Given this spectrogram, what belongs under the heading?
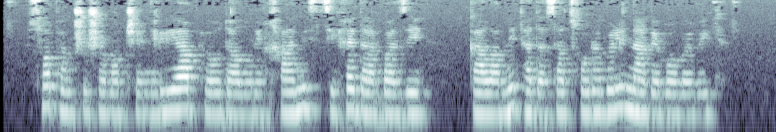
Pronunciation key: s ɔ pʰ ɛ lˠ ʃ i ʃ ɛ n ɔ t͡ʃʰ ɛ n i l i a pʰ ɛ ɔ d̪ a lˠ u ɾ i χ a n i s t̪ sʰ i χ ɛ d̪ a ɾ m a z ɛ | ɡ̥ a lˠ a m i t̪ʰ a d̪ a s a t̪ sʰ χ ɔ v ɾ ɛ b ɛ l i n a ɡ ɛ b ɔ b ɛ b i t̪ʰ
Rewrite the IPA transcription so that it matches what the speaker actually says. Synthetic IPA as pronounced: s ɔ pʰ ɛ lˠ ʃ i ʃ ɛ m ɔ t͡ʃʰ ɛ n i l i a pʰ ɛ ɔ d̪ a lˠ u ɾ i χ a n i s t̪ sʰ i χ ɛ d̪ a ɾ b a z i | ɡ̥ a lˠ a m i t̪ʰ a d̪ a s a t̪ sʰ χ ɔ v ɾ ɛ b ɛ l i n a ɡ ɛ b ɔ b ɛ b i t̪ʰ

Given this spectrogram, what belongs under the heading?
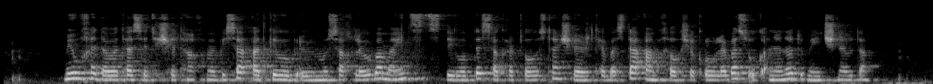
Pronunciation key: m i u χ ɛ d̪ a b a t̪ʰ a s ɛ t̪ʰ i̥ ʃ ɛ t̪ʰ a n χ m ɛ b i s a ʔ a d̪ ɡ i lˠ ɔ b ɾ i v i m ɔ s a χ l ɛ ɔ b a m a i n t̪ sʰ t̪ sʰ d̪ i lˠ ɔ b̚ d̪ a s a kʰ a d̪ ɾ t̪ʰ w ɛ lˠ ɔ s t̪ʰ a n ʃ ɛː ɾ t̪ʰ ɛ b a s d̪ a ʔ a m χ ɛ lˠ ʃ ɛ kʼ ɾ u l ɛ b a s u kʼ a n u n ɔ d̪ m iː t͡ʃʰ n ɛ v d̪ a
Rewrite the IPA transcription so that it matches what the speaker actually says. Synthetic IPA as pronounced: m i u χ ɛ d̪ a v a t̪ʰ a s ɛ t̪ʰ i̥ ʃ ɛ t̪ʰ a n χ m ɛ b i s a ʔ a d̪ ɡ i lˠ ɔ b ɾ i v i m ɔ s a χ l ɛ ɔ b a m a i n t̪ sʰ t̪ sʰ d̪ i lˠ ɔ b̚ d̪ a s a kʰ a ɾ t̪ʰ w ɛ lˠ ɔ s t̪ʰ a n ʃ ɛː ɾ t̪ʰ ɛ b a s d̪ a ʔ a m χ ɛ lˠ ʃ ɛ kʼ ɾ u l ɛ b a s u kʼ a n ɔ n ɔ d̪ m iː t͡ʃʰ n ɛ v d̪ a

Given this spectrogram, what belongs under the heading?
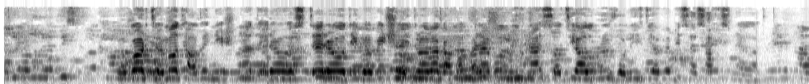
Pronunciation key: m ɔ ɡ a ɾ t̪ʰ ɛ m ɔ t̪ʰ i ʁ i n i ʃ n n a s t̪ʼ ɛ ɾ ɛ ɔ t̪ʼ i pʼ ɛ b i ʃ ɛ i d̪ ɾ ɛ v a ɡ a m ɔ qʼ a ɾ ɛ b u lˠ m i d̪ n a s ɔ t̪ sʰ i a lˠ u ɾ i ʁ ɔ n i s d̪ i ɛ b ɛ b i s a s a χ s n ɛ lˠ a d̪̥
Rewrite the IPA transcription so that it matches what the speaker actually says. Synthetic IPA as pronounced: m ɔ ɡ a ɾ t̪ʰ ɛ m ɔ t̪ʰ a ʁ i n i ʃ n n a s t̪ʼ ɛ ɾ ɛ ɔ t̪ʼ i pʼ ɛ b i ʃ ɛ i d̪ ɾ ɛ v a ɡ a m ɔ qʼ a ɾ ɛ b u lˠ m i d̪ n a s ɔ t̪ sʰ i a lˠ u ɾ i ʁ ɔ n i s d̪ i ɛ b ɛ b i s a s a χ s n ɛ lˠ a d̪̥

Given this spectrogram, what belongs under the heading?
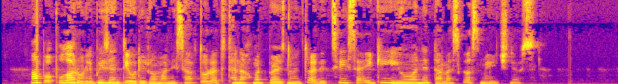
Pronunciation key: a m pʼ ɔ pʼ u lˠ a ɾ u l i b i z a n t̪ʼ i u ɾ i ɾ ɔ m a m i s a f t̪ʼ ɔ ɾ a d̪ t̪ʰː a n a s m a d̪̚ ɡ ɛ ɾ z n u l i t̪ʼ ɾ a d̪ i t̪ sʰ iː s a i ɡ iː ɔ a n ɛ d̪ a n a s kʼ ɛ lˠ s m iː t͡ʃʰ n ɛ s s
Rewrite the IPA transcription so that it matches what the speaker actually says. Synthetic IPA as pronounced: a m pʼ ɔ pʼ u lˠ a ɾ u l i b i z a n t̪ʼ i u ɾ i ɾ ɔ m a n i s a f t̪ʼ ɔ ɾ a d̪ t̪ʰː a n a χ m a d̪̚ b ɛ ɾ z n u l i t̪ʼ ɾ a d̪ i t̪ sʰ iː s a i ɡ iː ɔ a n ɛ d̪ a m a s kʼ ɛ lˠ s m iː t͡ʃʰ n ɛ f s

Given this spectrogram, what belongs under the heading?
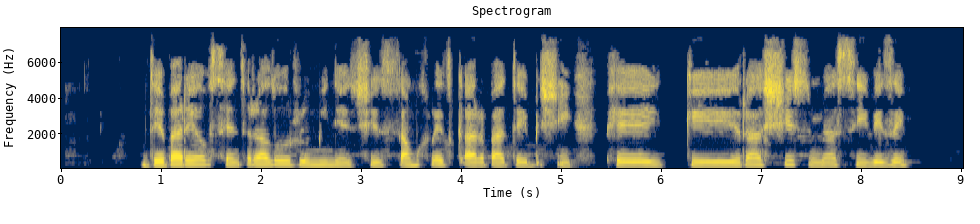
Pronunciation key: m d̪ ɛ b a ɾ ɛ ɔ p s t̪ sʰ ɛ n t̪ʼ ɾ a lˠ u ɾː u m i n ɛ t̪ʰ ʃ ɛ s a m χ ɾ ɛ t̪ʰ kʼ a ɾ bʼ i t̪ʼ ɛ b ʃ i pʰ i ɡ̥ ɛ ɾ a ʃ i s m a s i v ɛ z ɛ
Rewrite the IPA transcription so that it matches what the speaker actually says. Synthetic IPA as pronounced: m d̪ ɛ b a ɾ ɛ ɔ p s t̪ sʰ ɛ n t̪ʼ ɾ a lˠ u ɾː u m i n ɛ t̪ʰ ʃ i s a m χ ɾ ɛ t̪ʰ kʼ a ɾ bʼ a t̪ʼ ɛ b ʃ i pʰ ɛ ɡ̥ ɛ ɾ a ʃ i s m a s i v ɛ z ɛ

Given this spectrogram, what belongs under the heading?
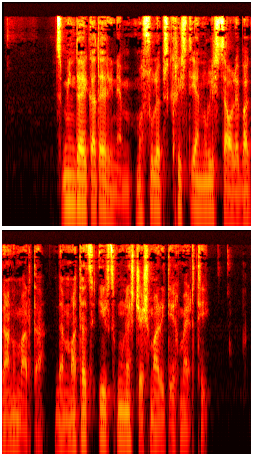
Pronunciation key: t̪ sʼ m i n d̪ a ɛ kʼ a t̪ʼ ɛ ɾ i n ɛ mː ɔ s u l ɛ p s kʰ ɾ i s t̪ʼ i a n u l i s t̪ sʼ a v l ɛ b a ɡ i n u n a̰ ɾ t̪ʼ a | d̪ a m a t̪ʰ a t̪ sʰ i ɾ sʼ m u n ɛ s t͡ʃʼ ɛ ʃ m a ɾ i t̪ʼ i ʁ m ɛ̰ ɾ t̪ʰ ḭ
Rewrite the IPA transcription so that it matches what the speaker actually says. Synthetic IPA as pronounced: t̪ sʼ m i n d̪ a ɛ kʼ a t̪ʼ ɛ ɾ i n ɛ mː ɔ s u l ɛ p s kʰ ɾ i s t̪ʼ i a n u l i s t̪ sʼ a v l ɛ b a ɡ a n u m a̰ ɾ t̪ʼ a | d̪ a m a t̪ʰ a t̪ sʰ i ɾ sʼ m u n ɛ s t͡ʃʼ ɛ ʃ m a ɾ i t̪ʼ i ʁ m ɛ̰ ɾ t̪ʰ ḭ

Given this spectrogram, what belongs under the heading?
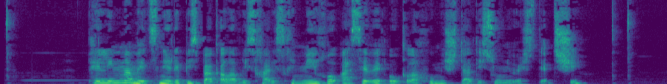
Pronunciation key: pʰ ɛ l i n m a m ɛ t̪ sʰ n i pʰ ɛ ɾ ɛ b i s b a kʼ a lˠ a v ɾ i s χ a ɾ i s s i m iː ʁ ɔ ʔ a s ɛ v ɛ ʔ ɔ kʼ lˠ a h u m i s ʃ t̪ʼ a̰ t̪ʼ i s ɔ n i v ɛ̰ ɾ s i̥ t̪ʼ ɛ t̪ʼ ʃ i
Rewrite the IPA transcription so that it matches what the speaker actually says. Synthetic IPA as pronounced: pʰ ɛ l i n m a m ɛ t̪ sʰ n i ɛ ɾ ɛ b i s b a kʼ a lˠ a v ɾ i s χ a ɾ i s χ i m iː ʁ ɔ ʔ a s ɛ v ɛ ʔ ɔ kʼ lˠ a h u m i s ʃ t̪ʼ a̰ t̪ʼ i s u n i v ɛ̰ ɾ s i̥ t̪ʼ ɛ t̪ʼ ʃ i

